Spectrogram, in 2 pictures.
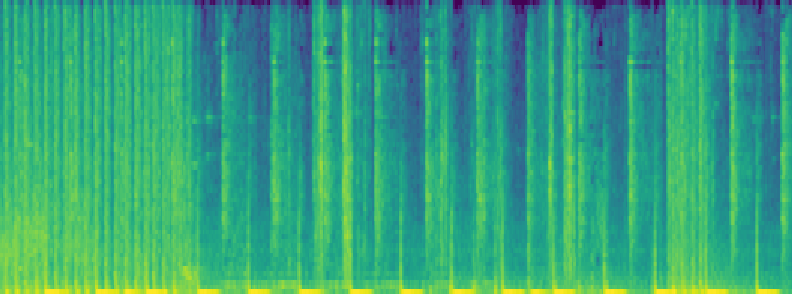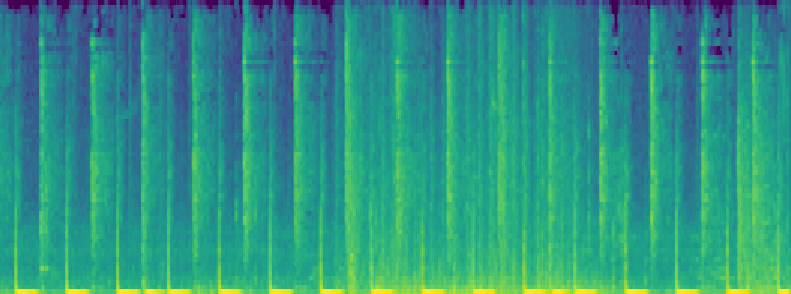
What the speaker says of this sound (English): I like shooting all these fires.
